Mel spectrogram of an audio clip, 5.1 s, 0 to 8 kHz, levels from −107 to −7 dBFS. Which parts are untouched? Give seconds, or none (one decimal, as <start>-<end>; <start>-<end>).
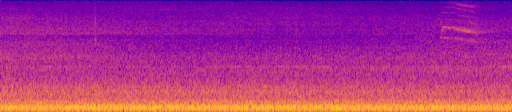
0.0-5.1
